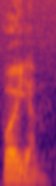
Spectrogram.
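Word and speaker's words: will.i.am: that's just William," and you say, "No, Jack, you have to pronounce it Will I Am."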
